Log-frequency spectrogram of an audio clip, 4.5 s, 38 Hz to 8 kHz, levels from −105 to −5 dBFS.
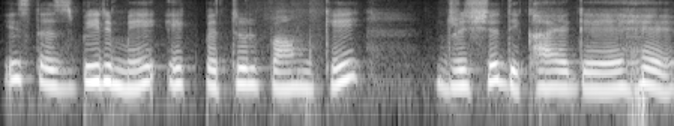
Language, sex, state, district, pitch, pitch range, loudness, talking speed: Hindi, female, Assam, Kamrup Metropolitan, 210 Hz, 195-230 Hz, -15 LUFS, 135 wpm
